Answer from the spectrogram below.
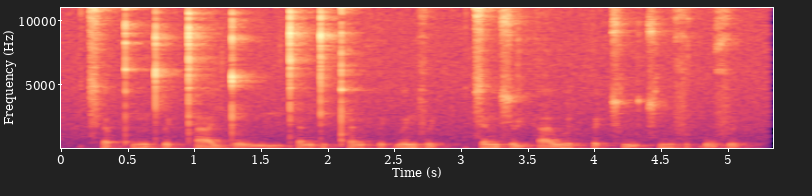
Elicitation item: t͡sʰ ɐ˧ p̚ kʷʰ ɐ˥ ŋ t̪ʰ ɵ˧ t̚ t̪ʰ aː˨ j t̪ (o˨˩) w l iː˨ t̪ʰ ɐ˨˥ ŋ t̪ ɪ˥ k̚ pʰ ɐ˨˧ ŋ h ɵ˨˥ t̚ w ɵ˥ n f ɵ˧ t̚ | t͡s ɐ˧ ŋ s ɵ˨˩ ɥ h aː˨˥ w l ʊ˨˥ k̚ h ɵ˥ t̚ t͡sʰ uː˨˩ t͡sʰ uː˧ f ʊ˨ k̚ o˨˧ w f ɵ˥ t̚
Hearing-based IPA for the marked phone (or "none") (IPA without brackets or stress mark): o˨˩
